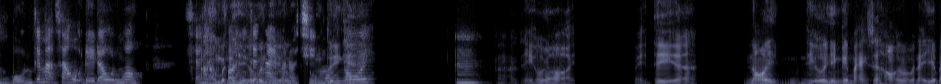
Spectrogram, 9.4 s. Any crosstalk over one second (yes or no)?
yes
